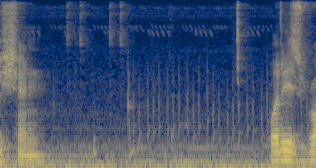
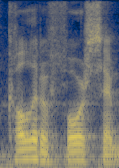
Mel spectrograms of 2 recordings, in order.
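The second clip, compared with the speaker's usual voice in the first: ordinary delivery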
